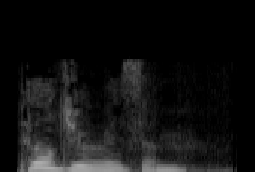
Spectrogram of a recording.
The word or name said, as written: pilgerism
